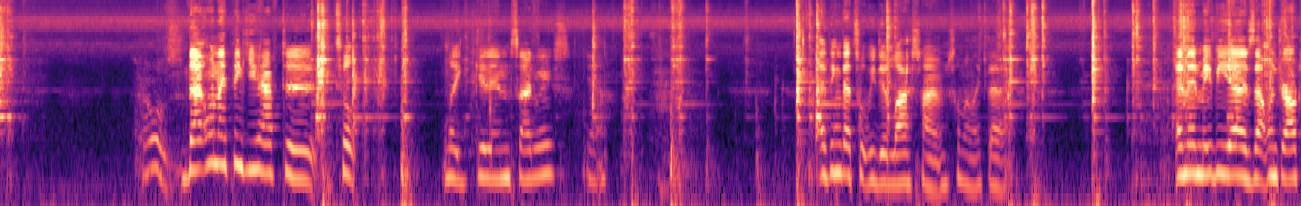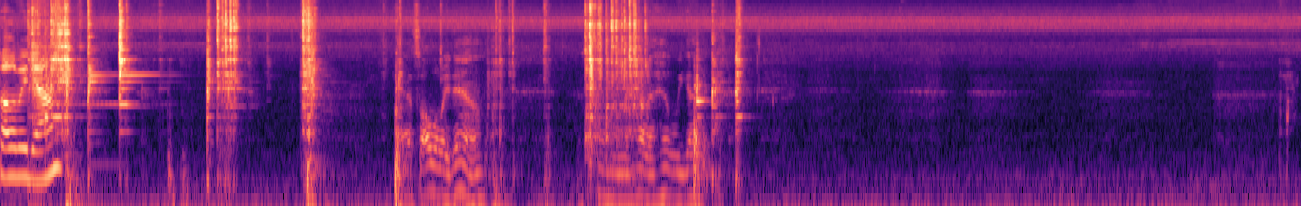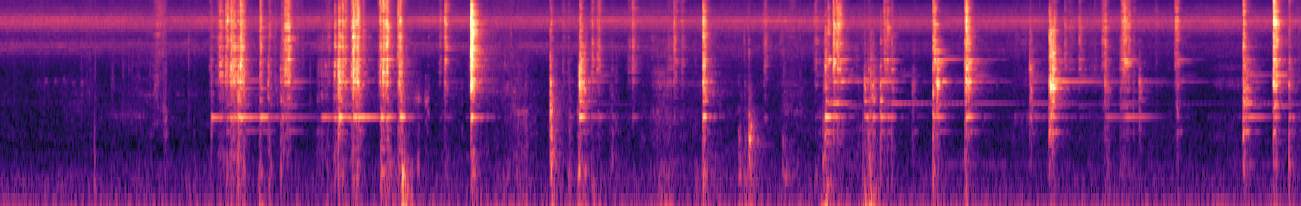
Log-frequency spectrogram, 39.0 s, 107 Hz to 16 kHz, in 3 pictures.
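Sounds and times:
metal jack stand clinking: 0:09.9 - 0:16.3, 0:28.1 - 0:31.0, 0:31.8 - 0:39.0.

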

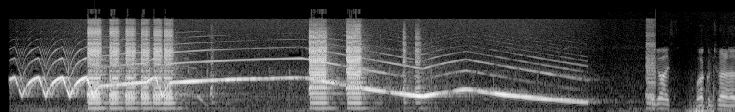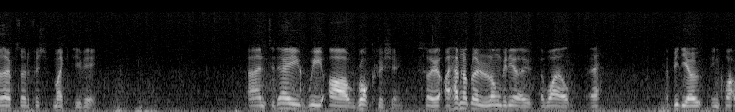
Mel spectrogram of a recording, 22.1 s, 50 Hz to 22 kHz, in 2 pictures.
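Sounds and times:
siren whoops and wail: 0:00.2 - 0:09.1
short horn-like blasts: 0:01.3 - 0:02.8, 0:04.6 - 0:06.4, 0:09.7 - 0:10.0.

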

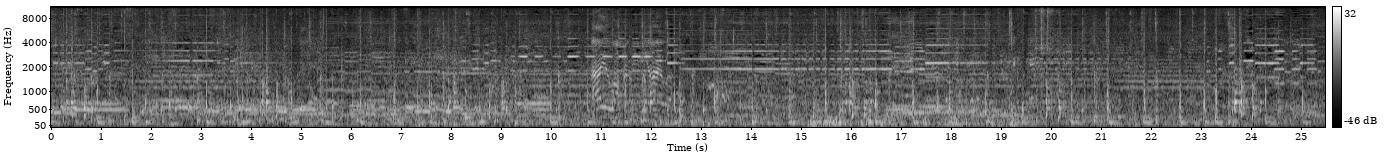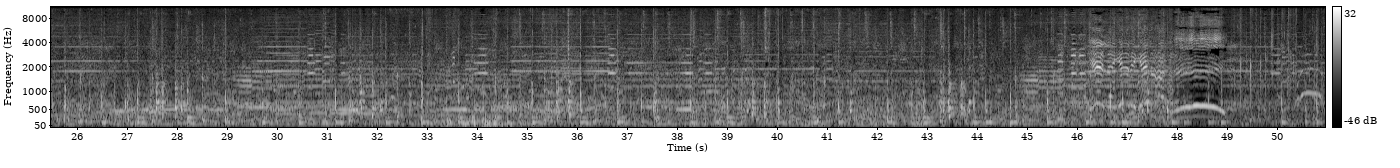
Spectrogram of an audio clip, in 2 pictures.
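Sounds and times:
hand drums playing rhythm: 0:00.0 - 0:50.9
wind instrument melody: 0:00.0 - 0:50.9.

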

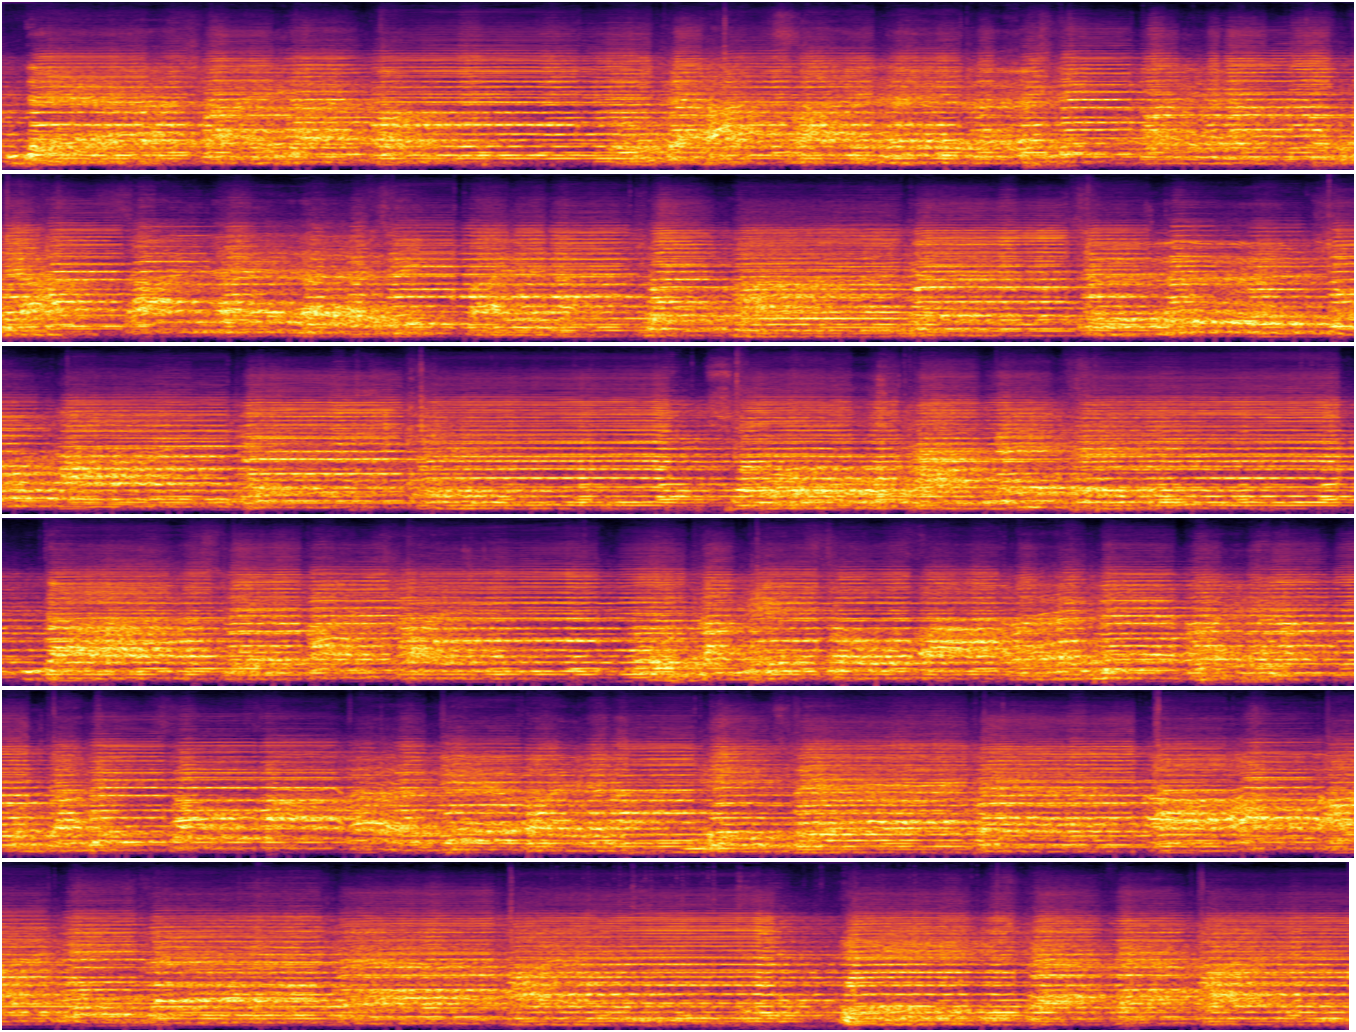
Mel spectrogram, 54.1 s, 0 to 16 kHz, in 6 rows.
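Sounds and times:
accordion playing a tune: 0:00.0 - 0:54.0.

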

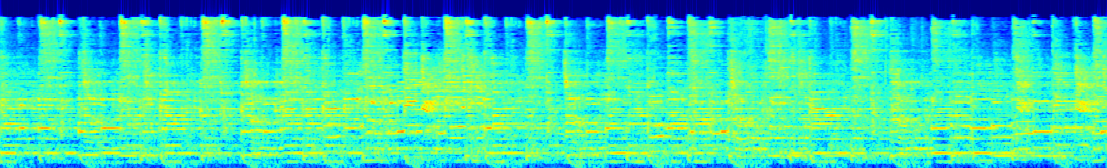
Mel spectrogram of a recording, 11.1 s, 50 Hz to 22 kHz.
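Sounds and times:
folk dance music with plucked strings: 0:00.0 - 0:11.0.

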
